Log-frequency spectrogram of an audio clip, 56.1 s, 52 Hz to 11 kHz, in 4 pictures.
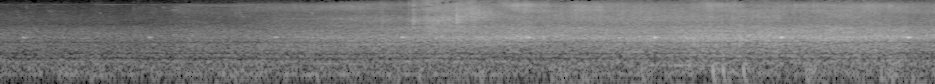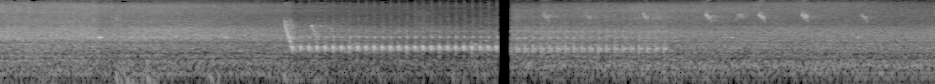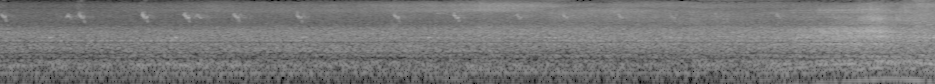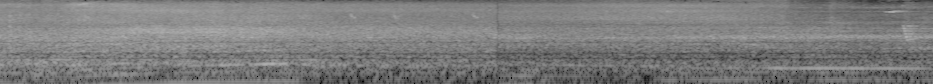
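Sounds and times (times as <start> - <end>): traffic on wet roads: 0.0 - 56.0
crossing signal rapid ticking: 3.9 - 6.3, 7.8 - 16.0, 17.3 - 25.4.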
